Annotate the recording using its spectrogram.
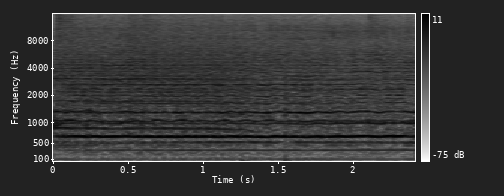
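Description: Gospel praise-and-worship music: singers holding one long note over a sustained chord from the band.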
